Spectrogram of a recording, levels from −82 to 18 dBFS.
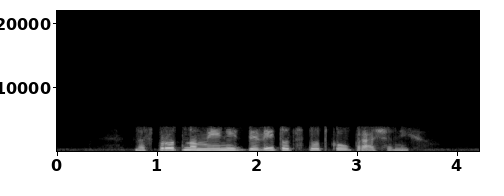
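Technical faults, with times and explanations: Throughout, G.723.1 codec: heavy coding, fitting roughly 6 kbit/s, removes everything above 3.7 kHz and smears the speech model, leaving muffled, hoarse speech with blurred consonants.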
